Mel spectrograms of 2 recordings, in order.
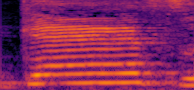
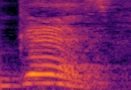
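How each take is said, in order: First: "गैस" stretched as गै-स; teacher's drawn-out "गैस"; sounding out. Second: Said in the usual way. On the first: Shown as a demonstration. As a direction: hold the vowel of "गैस", then add स. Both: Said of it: "जिसे हम कैसे बोलते हैं".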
